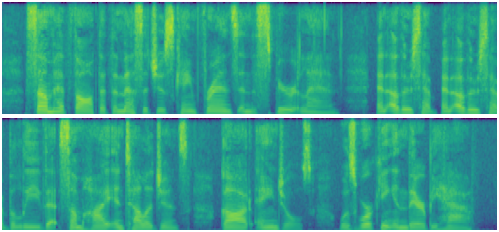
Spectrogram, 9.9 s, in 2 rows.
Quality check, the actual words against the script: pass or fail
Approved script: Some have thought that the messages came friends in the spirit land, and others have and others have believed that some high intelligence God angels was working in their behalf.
pass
